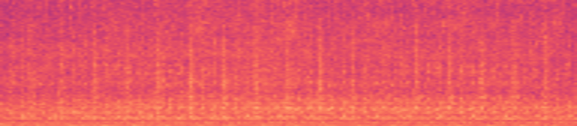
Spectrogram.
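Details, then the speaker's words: Rare big-power diesel truck just revived, with mechanical injectors: after an initial miss cleared, it settles into a steady, even diesel idle clatter with no skips; sounds smooth and is charging, though the AC compressor clutch is unhappy. "Yeah. Hell yeah, boy. It's got the bark. Jeez, it don't sound bad. No, it sounds really smooth."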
